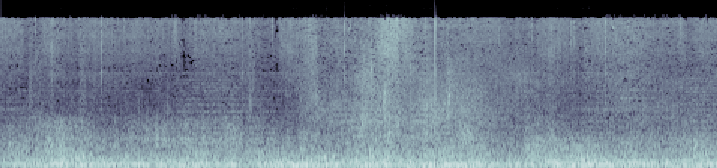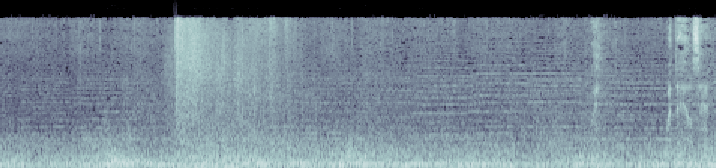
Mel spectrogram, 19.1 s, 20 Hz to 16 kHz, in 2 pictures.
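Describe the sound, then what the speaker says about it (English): A storm in The Witcher 3 rolls through with a loud, continuous rumble of wind and thunder, swelling into heavier booms twice, while voices talk over it. "That a storm?"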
